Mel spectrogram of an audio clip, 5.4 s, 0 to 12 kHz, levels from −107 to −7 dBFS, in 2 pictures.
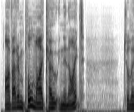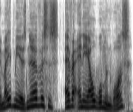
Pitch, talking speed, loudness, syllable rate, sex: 155 Hz, 235 wpm, -15 LUFS, 6.1 syllables/s, male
